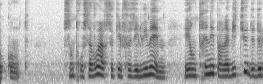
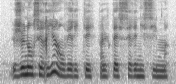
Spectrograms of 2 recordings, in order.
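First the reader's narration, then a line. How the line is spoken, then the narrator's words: Dying, exhausted reply. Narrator (French): répondit de l'air d'un homme qui rend le dernier soupir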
